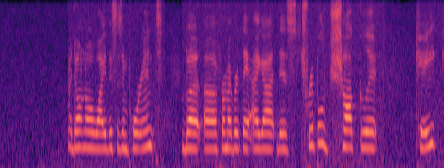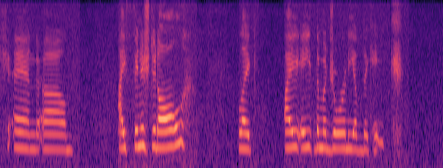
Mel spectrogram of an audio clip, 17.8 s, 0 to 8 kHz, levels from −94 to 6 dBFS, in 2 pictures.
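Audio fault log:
0.00–1.36, 3.30–3.64, 5.92–6.02, 7.68–8.32, 10.48–11.24, 12.82–13.66, 14.06–14.56 and 17.06–17.76 s, comfort noise in place of the background: in each pause the room's textured background gives way to a flat, featureless hiss. It is about 4 to 6 dB quieter, except for the brief gap at 5.92 s between "birthday I got this" and "triple chocolate", where the level stays the same. This is likely discontinuous transmission: the sender goes silent when no speech is detected, and the receiver fills the pause with synthetic noise.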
